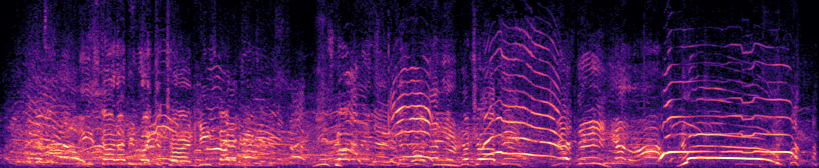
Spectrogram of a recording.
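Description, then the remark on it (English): A large wrestling arena crowd roars and boos continuously, loud and dense, while a man's voice shouts over the din, telling the booing crowd to give Dean Ambrose a break; his calls rise above the noise near the end. “And I can only assume Dean Ambrose's a close relative was there because you can clearly hear this guy telling the entire crowd that's booing that they should give Dean a break.”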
